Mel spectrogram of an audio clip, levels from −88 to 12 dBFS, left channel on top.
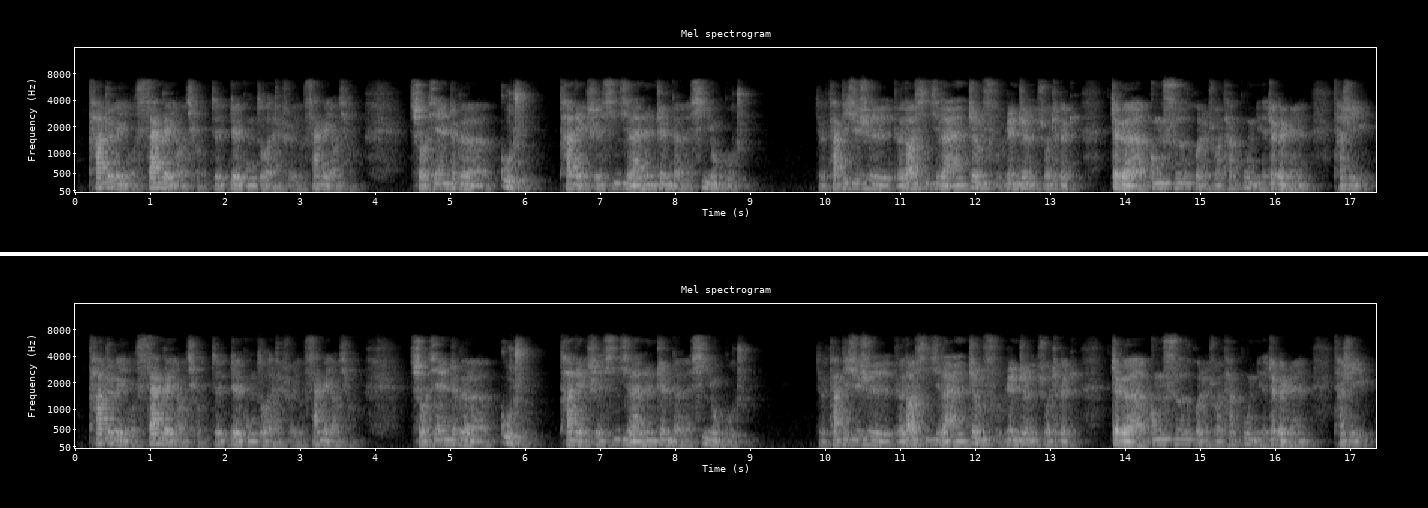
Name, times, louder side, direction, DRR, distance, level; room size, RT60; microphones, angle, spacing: voice 1, 0.2-6.1 6.5-8.9 9.9-17.1, equal, 25° left, -4 dB, 0.4 m, -31 dB
2.3 x 2.1 x 2.9 m, 0.67 s
head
